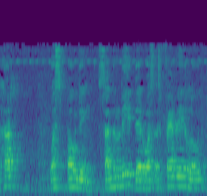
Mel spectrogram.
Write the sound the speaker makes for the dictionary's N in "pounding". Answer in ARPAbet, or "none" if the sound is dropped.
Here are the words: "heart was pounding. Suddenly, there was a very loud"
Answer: none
